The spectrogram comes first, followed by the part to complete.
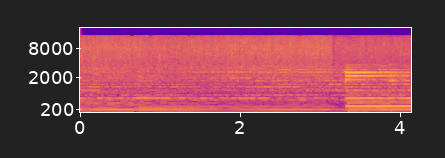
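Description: Soft background music of sustained, held chords; a louder new chord comes in near the end.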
